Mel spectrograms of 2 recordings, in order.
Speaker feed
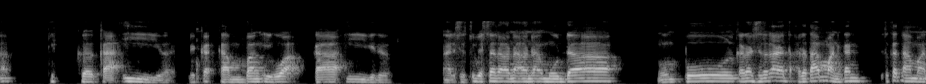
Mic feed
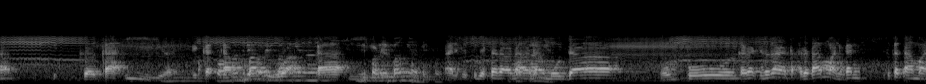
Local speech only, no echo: Hmm. Kalau Mas di Palembangnya di Palembangnya gitu, di kotanya.

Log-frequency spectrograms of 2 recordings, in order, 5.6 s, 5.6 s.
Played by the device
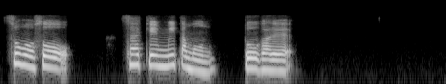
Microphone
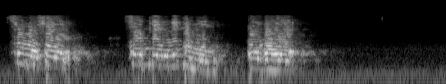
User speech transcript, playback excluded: none

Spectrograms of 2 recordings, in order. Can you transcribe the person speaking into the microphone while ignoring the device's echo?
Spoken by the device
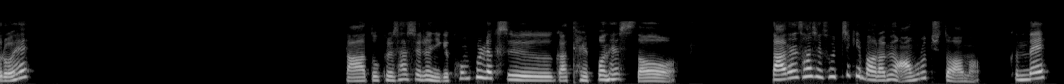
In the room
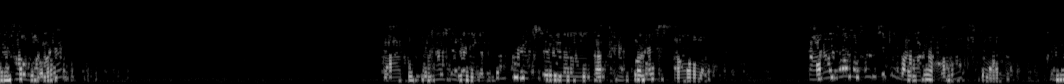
none

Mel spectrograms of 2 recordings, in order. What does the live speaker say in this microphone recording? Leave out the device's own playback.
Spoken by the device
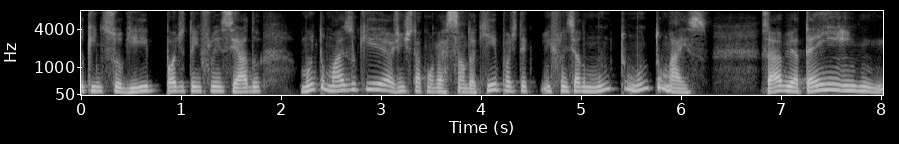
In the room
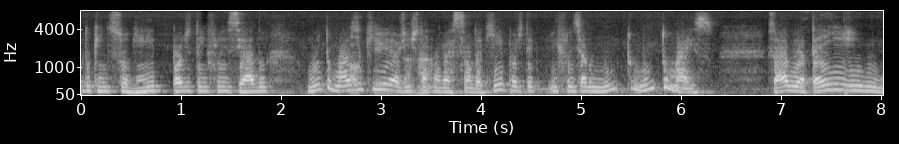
Ok, aham.

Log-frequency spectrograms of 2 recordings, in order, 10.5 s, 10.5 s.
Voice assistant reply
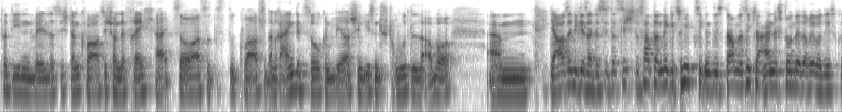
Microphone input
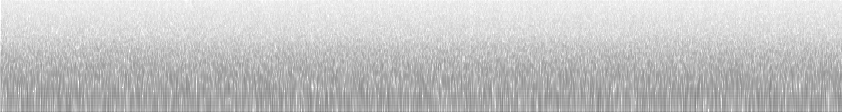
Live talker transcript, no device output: none

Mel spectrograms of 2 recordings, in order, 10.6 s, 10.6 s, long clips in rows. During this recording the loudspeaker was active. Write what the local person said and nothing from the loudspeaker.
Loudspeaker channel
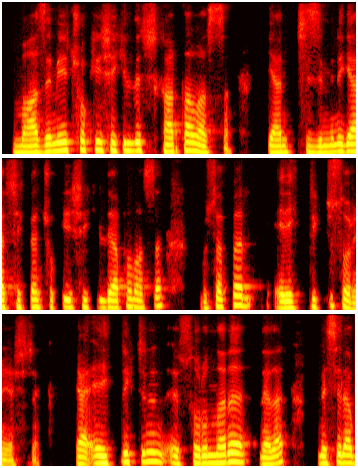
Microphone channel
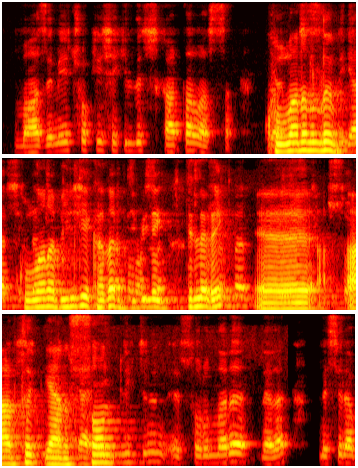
kullanıldığı, kullanabildiği kadar dibine gidilerek e, artık yani son

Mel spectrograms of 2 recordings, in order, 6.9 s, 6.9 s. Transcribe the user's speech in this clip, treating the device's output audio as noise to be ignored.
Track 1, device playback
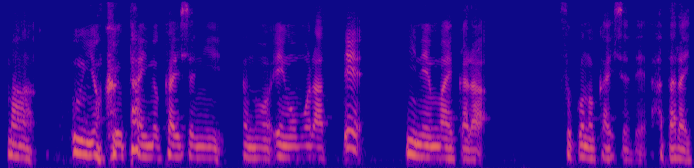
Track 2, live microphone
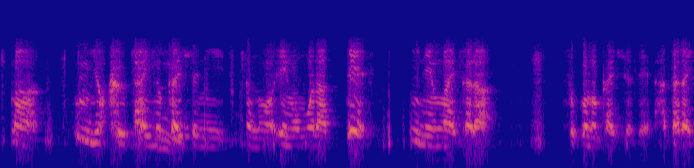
そうです

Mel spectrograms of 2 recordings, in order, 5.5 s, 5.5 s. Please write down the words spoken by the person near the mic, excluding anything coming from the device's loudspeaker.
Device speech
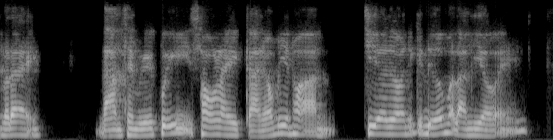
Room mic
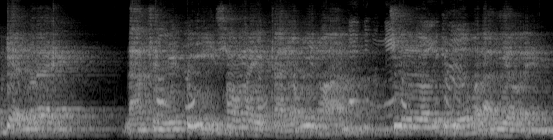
ờ đúng đúng ê nhưng mà nghe hợp lý quá à

